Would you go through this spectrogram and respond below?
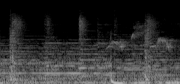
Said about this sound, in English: Birds are chirping, so we're feeling pretty good.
